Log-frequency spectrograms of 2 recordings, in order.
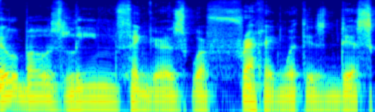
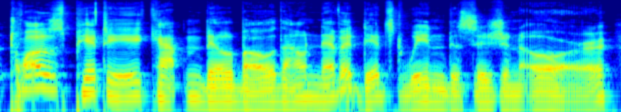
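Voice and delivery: mocking pirate rival; 6 semitones higher, 3 dB louder than usual. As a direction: jeer at him in a lofty pirate voice. Avery mocking Bilbo, pirate voice.

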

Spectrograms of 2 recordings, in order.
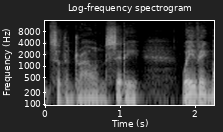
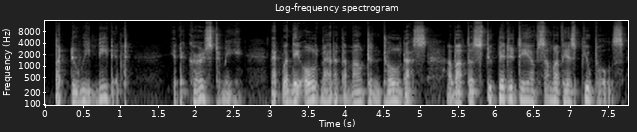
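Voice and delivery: higher-pitched voice of a scheming sage; Master Lee, musing; 6 semitones higher than usual. Acted. Master reasons out the labyrinth to his helper, musing. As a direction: think aloud in a high old master's voice.

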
